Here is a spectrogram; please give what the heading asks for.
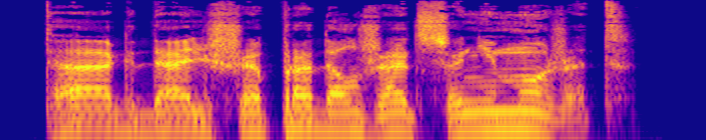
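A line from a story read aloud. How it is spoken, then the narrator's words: Through gritted teeth. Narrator (Russian): процедил сквозь зубы Хлад Краснолап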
